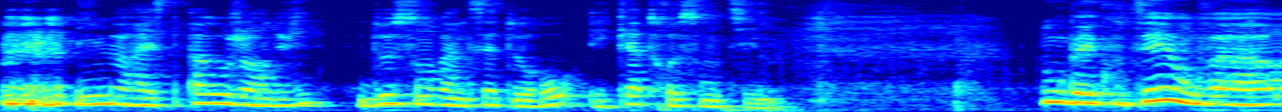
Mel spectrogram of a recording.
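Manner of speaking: usual speaking voice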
